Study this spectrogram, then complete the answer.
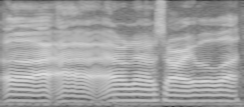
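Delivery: low, halting nervous apology. Retold or imitated.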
